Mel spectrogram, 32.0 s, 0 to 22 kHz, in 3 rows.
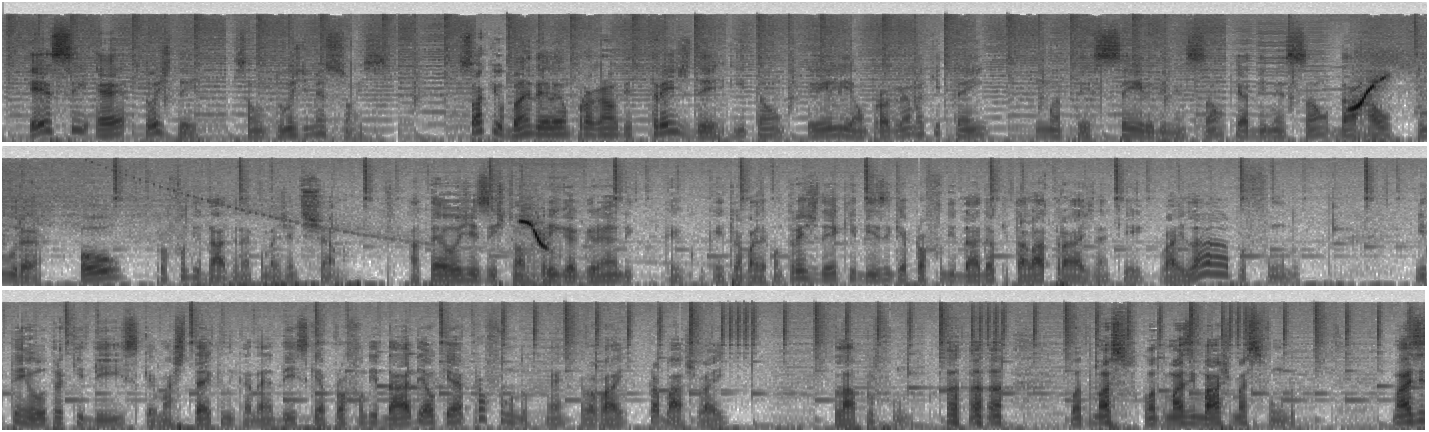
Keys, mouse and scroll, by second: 5.7-8.7 middle drag, 9.4 click, 11.1 click, 17.7-20.7 middle drag, 21.0-23.6 middle drag, 23.6 click, 31.3-32.0 middle drag.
